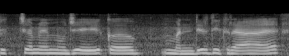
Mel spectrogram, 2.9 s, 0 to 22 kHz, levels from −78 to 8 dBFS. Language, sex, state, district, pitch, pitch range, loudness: Hindi, female, Bihar, Kishanganj, 225 Hz, 215-235 Hz, -17 LUFS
